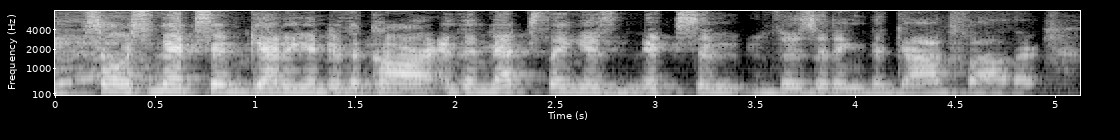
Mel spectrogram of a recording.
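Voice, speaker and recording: Speaking at a fairly quick pace in an American accent, the voice keeps a fairly even intonation over noticeable background noise. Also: man, high pitch for a man. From US, Pennsylvania (Ambler, Philadelphia area). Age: 60s. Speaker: impressionist. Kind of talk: casual interview chat.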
